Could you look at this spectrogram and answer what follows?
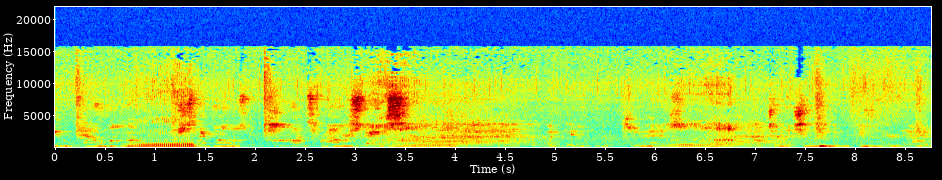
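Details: Boston Terrier and a man snoring together: a man's rumbling snores overlapping the small dog's snorting breaths, with some room noise.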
